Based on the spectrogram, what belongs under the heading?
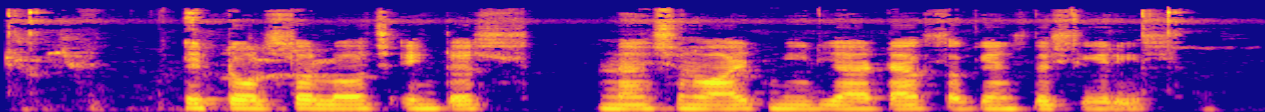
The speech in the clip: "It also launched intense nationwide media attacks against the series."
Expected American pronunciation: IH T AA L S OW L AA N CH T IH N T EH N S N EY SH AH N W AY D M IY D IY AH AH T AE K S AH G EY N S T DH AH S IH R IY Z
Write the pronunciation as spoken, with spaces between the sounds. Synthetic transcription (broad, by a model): IH T AA L S OW L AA CH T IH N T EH S N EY SH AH N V AY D M IY D IY AH AH T AE K S AH G EY N S T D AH S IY R IY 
